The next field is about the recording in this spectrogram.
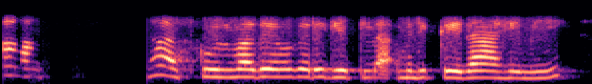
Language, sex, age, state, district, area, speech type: Marathi, female, 18-30, Maharashtra, Raigad, rural, conversation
